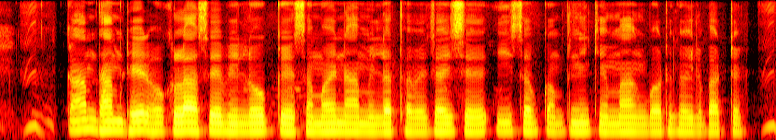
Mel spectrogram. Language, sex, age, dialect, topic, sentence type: Bhojpuri, male, 18-24, Northern, agriculture, statement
